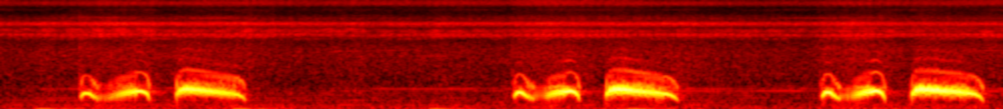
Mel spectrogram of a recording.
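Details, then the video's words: Wild local spotted dove singing at a roadside, its thick, loud voice in the pesom style. Three cooing phrases about two seconds apart, each two short rising coos then a longer, lower drawn-out coo, with faint low thumps between. "TEKUKUR LOKAL RASA PESOM"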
